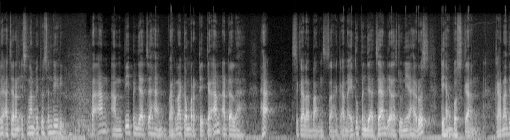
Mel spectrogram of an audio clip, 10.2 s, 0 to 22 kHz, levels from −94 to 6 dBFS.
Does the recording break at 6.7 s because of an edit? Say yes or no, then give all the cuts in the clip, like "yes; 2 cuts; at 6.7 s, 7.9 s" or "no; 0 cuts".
no; 1 cut; at 1.8 s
